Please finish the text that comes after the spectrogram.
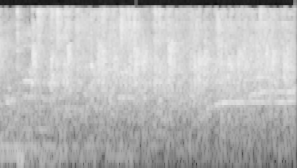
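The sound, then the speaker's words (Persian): A steady wash of audience applause at an awards ceremony where the radio show Radio Pas Farda won two silver trophies, many hands clapping in a dense, continuous patter at fairly loud level throughout, with a faint murmur of voices blended underneath. “بله این اونجا به تشویق کردن.”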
